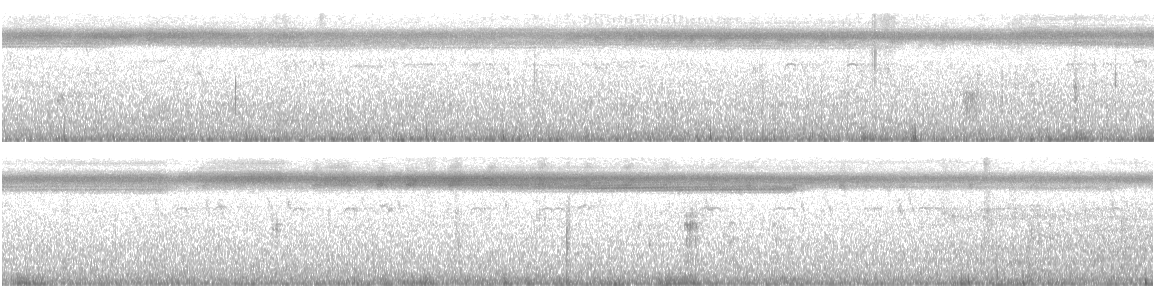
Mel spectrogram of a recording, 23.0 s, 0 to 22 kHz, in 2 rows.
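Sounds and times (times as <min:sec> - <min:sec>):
high-pitched insect chorus: 0:00.0 - 0:23.0.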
